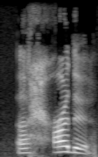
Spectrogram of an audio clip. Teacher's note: دال وقف کی صورت میں ساکن ہو جائے گا اور یہ یہاں پر قلقلہ خوب ظاہر کریں گے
